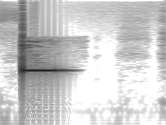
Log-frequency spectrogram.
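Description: A single short electronic tone from a malfunctioning phone, loud and close, clean and steady for about a third of a second before cutting off into silence.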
